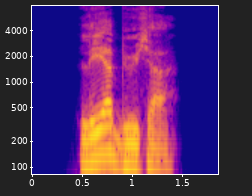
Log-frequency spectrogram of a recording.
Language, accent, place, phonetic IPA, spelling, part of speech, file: German, Germany, Berlin, [ˈleːɐ̯ˌbyːçɐ], Lehrbücher, noun, De-Lehrbücher.ogg
- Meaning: nominative/accusative/genitive plural of Lehrbuch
